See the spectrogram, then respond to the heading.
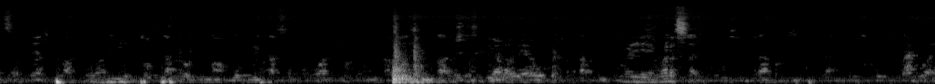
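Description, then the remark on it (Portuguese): A door shuts with a single solid thud partway through, preceded by a softer knock, while indistinct voices murmur around it. “Dá para fechar a porta, só assim não consigo falar se eles aí não estiverem calados, não, não vou conseguir falar assim.”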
